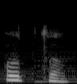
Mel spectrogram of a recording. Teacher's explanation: اب یہ طا چونکہ حروف قلقلہ میں سے ہے، اس لیے اس میں آواز لوٹتی ہوئی محسوس ہوئی ہے، بلکہ ہمیں لوٹانی پڑی ہے۔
